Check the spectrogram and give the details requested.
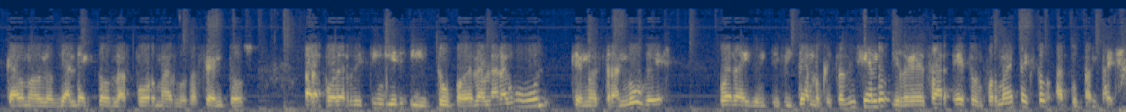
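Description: Mexican male spokesman, raspy voice, explanatory with fillers, soft music bed. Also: mid-range voice, brisk, highs cut off. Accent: Mexican Spanish. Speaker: company spokesman. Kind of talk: interview answers.

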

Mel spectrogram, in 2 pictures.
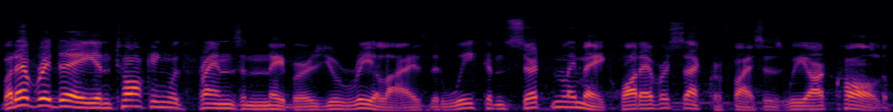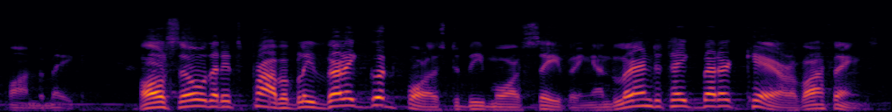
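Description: A man announcing on 1940s radio in an earnest, polished sponsor-pitch style. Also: sing-song, normal speed. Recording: dull 1940s radio broadcast.

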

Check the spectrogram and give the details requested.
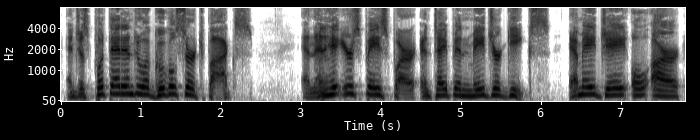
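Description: A man's voice: high-pitched, lively intonation, unhurried, vocal fry, pushed and bright, no echo, studio quality. A man, co-hosting a radio call-in show and giving tech advice with enthusiasm, repeating words for emphasis. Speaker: tech expert co-host.

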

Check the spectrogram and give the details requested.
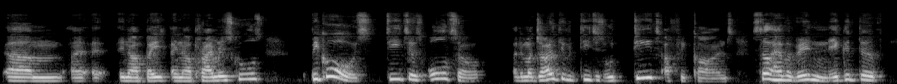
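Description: Warm-toned academic explaining. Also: mid-range voice, lively intonation, a little fast. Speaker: linguist and academic. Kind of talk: explaining in an interview.

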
